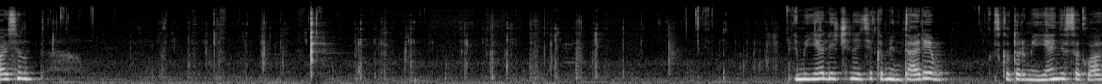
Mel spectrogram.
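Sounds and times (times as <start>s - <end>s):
person chewing salad: 0.4s - 8.0s.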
